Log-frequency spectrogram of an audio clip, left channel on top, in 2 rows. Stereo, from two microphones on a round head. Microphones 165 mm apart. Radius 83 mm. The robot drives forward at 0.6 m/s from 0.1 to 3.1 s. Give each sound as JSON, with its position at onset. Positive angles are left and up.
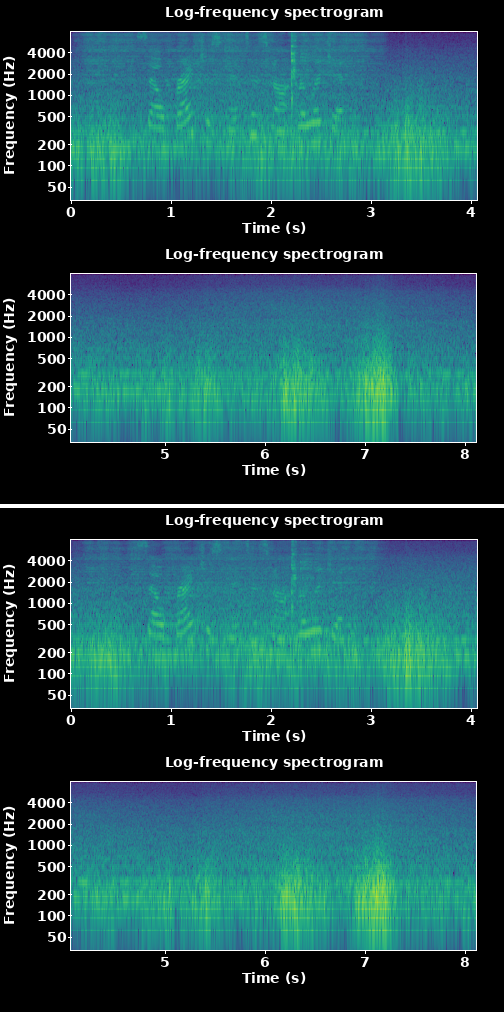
{"t": 0.7, "sound": "a woman speaking", "side_deg": 20, "distance_m": 2.5}
{"t": 2.2, "sound": "breaking glass", "side_deg": 60, "distance_m": 2.5}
